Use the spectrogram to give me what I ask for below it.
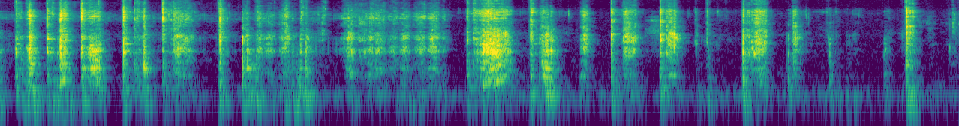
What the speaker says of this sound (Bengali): হলুদ গুঁড়ো, নিয়ে ভালো করে এবার এটাকে মিক্স করব।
